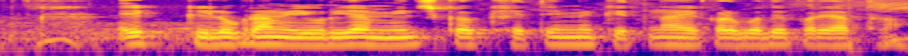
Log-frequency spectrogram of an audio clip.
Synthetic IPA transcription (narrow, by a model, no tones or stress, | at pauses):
eːkːɪloɡɾaːmjuːɾijamilt͡ʃkakʰeːt̪imẽkɪt̪naeːkəɭbəd̪epəɾjaːp̚t̪ɦaː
